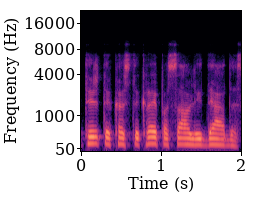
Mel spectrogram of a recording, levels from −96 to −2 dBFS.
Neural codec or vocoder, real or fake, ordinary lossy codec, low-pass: none; real; Opus, 32 kbps; 7.2 kHz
